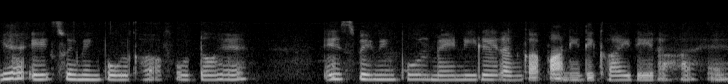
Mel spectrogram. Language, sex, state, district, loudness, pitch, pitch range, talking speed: Hindi, female, Rajasthan, Jaipur, -24 LUFS, 220 Hz, 215-230 Hz, 155 wpm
